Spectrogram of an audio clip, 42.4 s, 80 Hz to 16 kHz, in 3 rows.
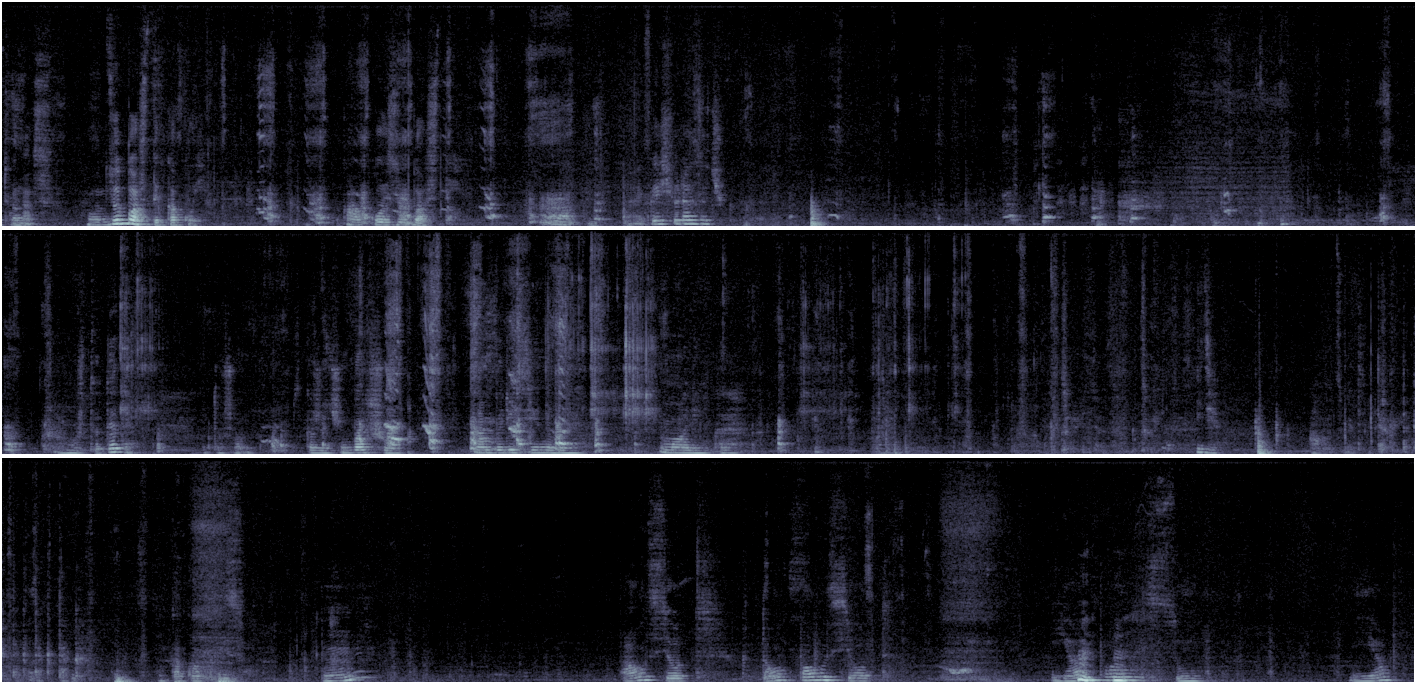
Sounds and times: Speech: 0.0s - 2.1s, 3.4s - 4.6s, 6.3s - 7.3s, 14.7s - 15.6s, 16.2s - 18.2s, 18.8s - 20.0s, 20.7s - 21.6s, 26.1s - 26.4s, 31.5s - 32.0s, 34.5s - 37.2s, 38.8s - 40.4s, 41.8s - 42.3s.

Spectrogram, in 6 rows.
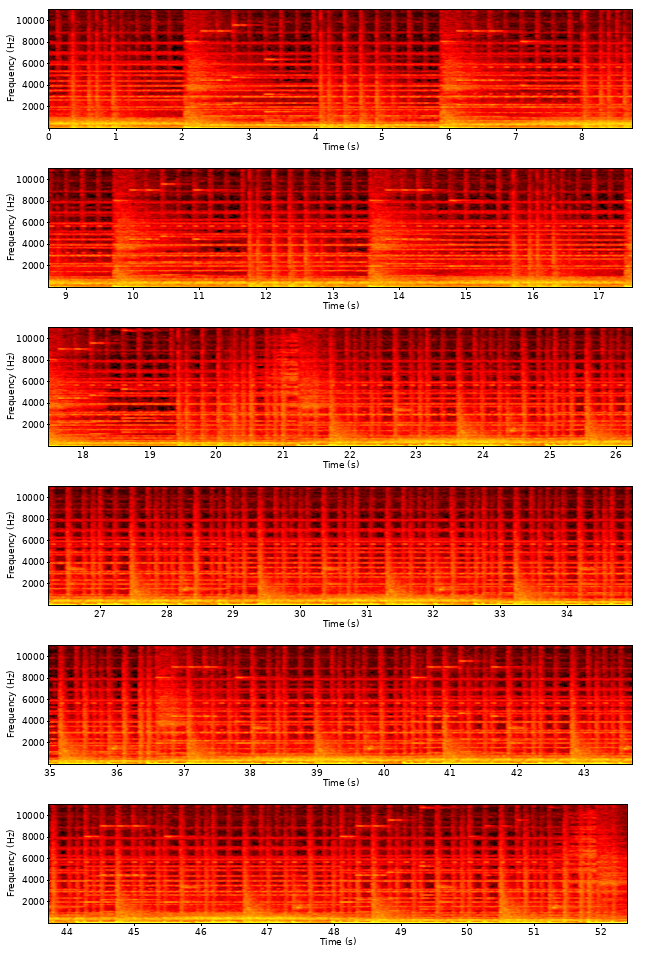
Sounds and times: Scary music: 0.0s - 52.4s.

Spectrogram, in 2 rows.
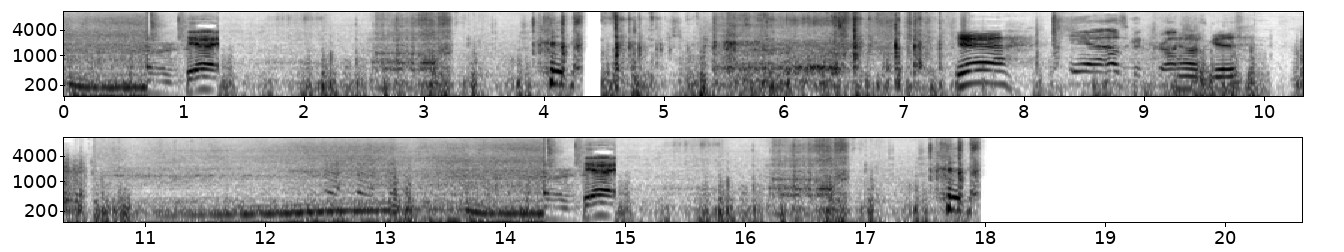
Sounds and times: Speech: 7.4s - 9.9s, 14.4s - 15.0s.

